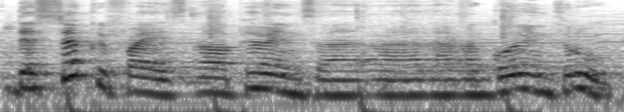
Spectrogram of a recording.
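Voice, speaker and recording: A young man hosting a casual group discussion among medical students, asking questions in an animated way. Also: fairly high pitch, measured pace. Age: young adult. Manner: animated, questioning, laughs often. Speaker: host. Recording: echoey room with music behind.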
